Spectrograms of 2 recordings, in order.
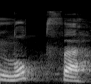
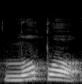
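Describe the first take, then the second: First: The consonant is held closed without release. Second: The consonant is released with a slight bounce. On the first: The speaker calls it wrong. "when you say nutfa, you are closing the articulation point" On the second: The speaker calls it right. "we need to open it"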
